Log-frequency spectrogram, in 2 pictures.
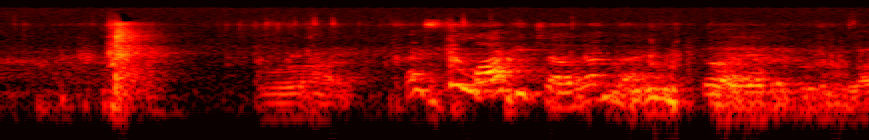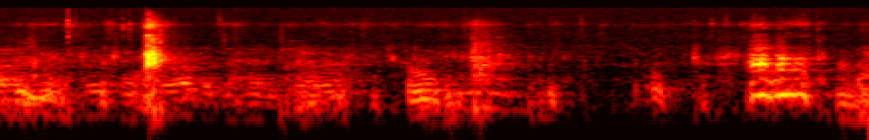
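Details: Two pet dogs, white Chilly and brown Lucky, running wildly around their house; short whines and sharp yelp-like barks break out between steady indoor human chatter, with a loud bark burst near the end.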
